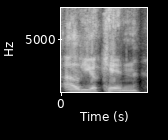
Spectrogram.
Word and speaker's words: Alekhine: Alekhine. It was, okay. Yes. I've credited that point to Paul because I think I heard you say that. So okay, that's right. Yes. So technically pronounced Alyukin, but I'm being generous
